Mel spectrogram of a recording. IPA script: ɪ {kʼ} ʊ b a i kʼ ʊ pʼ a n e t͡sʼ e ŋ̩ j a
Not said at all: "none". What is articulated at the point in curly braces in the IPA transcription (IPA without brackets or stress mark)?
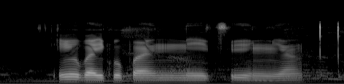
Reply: none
